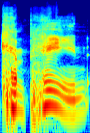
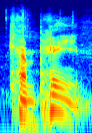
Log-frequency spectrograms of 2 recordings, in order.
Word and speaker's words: campaign: The word campaign, the G is silent. So it's like P-A-I-N, pain, campaign.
